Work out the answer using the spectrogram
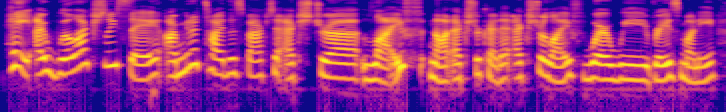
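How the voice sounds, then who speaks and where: A woman's voice: mid-range voice, lively intonation, moderate pace, few pauses, bright, forceful tone, no echo, clean studio sound. A woman co-hosting a podcast in casual chat, talkative and laughing often, her voice slightly strained from screaming. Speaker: podcast co-host.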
